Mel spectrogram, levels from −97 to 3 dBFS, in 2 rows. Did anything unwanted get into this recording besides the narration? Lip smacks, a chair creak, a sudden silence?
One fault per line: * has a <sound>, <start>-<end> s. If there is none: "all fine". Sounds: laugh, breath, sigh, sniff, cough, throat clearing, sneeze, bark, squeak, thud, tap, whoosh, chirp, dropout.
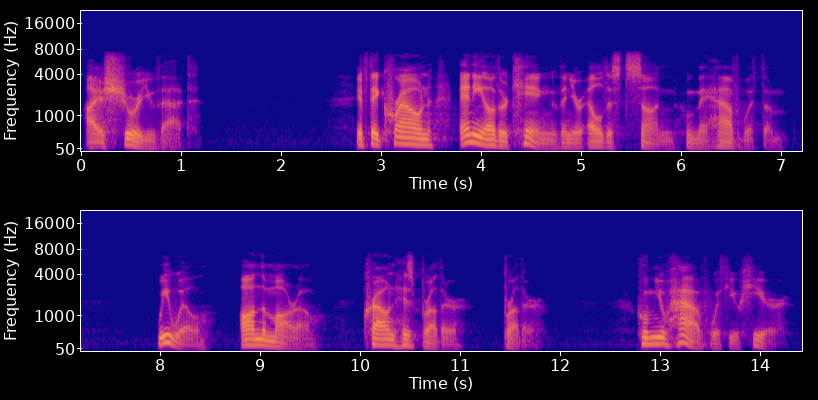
all fine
